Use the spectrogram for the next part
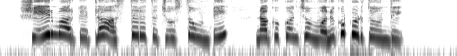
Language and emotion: Telugu, fearful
